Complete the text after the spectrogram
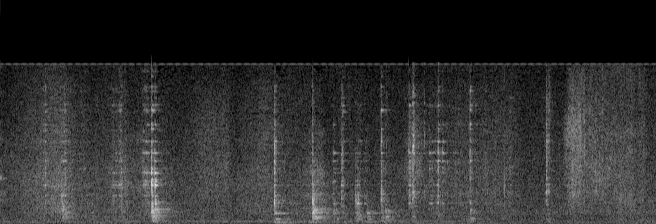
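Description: A metal wrench clicks and clanks against car parts.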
